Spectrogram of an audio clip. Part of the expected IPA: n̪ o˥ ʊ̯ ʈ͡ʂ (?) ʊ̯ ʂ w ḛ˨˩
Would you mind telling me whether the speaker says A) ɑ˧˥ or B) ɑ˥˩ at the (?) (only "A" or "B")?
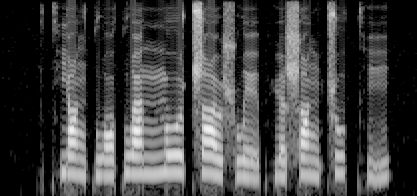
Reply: B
